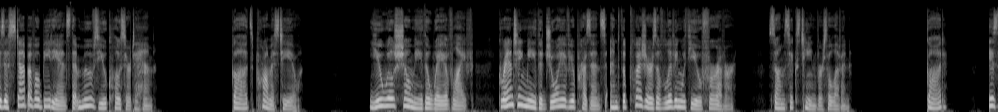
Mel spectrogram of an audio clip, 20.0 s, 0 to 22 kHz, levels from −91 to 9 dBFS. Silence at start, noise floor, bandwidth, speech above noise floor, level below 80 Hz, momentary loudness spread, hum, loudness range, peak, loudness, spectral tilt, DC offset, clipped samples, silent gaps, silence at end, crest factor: 0 s; under -90 dBFS; 16 kHz; over 67 dB; -54 dBFS; 12 LU; none; 9 LU; -6 dBFS; -24 LUFS; -5 dB/octave; under 0.1%; under 0.1%; 3.37-3.60 s, 3.76-4.63 s, 6.31-6.62 s, 7.04-7.39 s, 14.97-15.03 s, 17.29-18.53 s, 19.28-19.35 s, 19.74-19.78 s; 0 s; 18 dB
